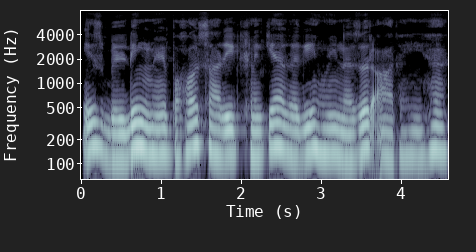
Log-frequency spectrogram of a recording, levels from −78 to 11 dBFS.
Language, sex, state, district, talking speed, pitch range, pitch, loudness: Hindi, male, Jharkhand, Ranchi, 155 wpm, 125-150 Hz, 135 Hz, -15 LUFS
